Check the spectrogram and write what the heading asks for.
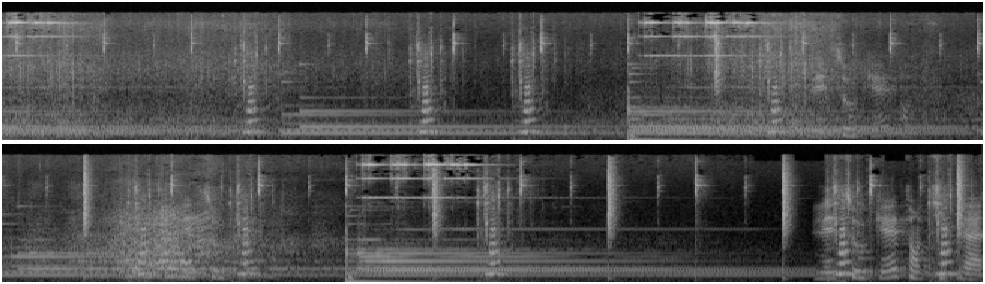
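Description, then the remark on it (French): A short musical jingle built around a steady ticking clock, with sustained tones and bright chimes that restart in repeating sections, loud throughout. “Allez, on laisse la place au socket en titane générique.”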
